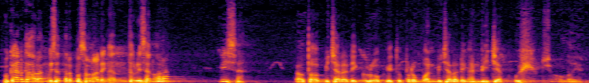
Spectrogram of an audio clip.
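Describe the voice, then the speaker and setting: A middle-aged male preacher giving an Islamic sermon, telling stories and acting out dialogue in a lively, animated way. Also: medium pitch, fast talker. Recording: long hall reverb.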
